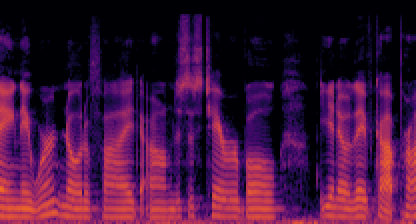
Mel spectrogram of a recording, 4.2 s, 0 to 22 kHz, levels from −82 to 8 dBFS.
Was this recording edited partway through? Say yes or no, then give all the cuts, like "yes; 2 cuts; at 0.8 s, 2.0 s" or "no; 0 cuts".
yes; 1 cut; at 3.2 s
